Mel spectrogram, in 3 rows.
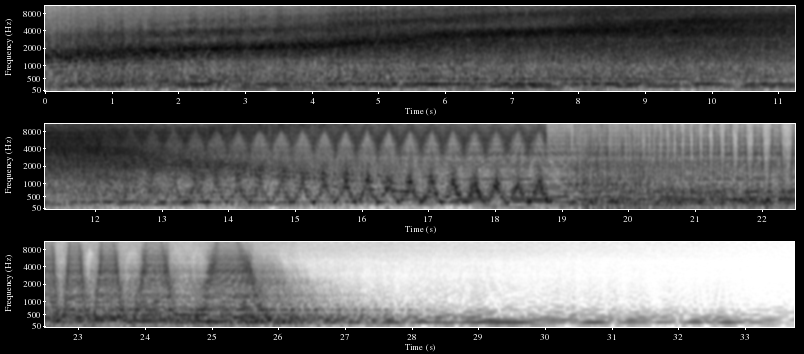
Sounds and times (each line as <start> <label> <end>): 19.1 fm fx sweep sound 21.8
